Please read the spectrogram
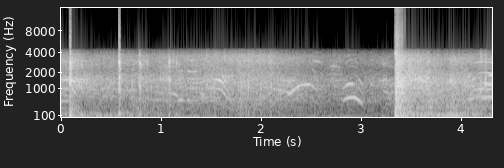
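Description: Firework display: aerial shells bursting with sharp bangs, one at the start, another about half a second in, and the loudest a little over three seconds in.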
